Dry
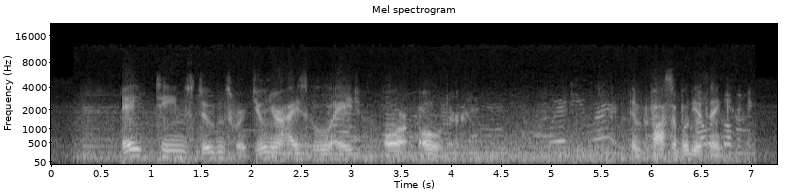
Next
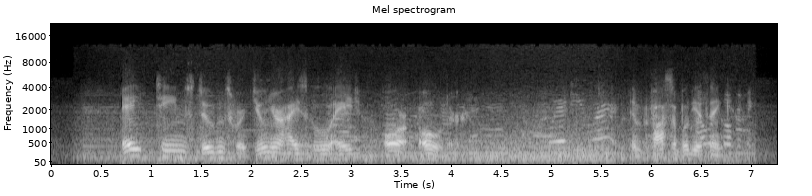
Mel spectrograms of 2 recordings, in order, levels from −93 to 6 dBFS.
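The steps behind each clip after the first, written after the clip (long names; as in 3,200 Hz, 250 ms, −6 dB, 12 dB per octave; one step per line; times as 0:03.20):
automatic gain control gain up to 10 dB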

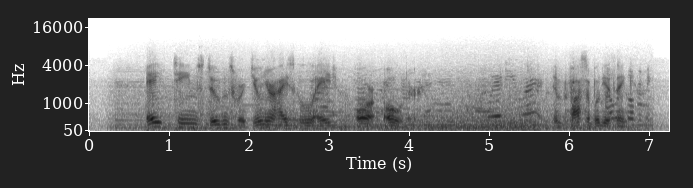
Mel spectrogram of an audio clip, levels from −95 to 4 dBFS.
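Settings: high-frequency loss of the air 95 metres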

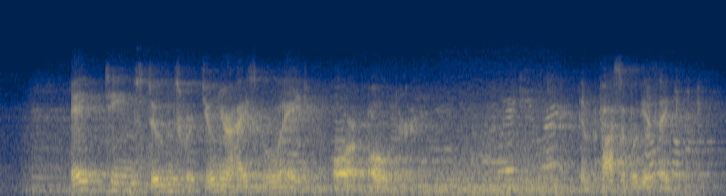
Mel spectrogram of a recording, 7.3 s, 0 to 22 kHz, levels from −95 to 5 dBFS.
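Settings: dense smooth reverb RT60 1.5 s, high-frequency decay 0.95×, DRR 5.5 dB
level −7.5 dB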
